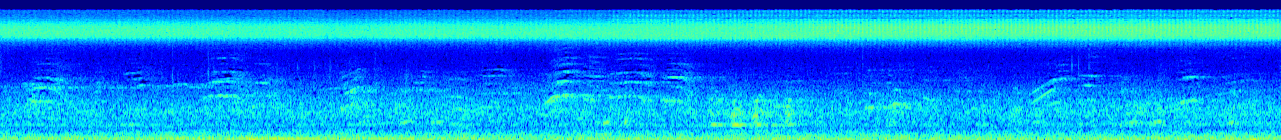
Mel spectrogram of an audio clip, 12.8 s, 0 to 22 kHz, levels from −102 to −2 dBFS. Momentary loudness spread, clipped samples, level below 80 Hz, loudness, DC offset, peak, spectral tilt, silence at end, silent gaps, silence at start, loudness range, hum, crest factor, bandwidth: 5 LU; under 0.1%; -56 dBFS; -40 LUFS; under 0.1%; -24 dBFS; -2 dB/octave; 0 s; none; 0 s; 4 LU; none; 18 dB; 16.5 kHz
